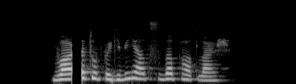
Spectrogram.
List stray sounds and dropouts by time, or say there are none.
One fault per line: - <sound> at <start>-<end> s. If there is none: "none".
- dropout at 0.7-0.8 s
